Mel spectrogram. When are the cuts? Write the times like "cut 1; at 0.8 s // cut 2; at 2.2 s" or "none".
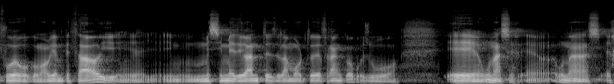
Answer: none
